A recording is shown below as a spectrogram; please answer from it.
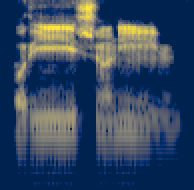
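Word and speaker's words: הָרִאשֹׁנִים: Hori shonim. The aleph is silent because there's no vowel above or below it.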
